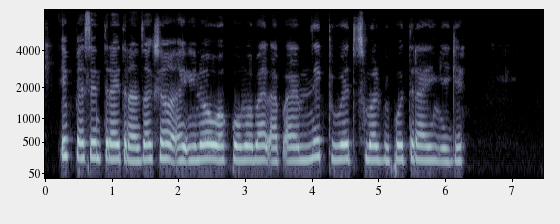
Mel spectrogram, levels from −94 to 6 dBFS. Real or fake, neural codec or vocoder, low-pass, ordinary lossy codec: real; none; none; none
